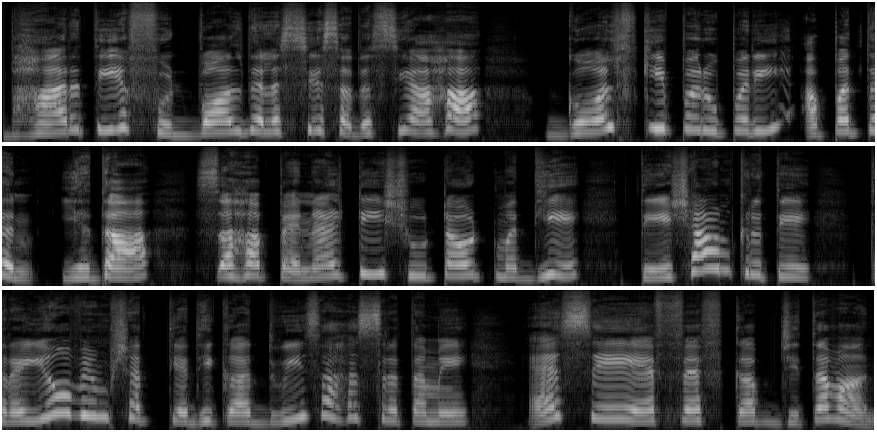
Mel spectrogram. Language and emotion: Sanskrit, happy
